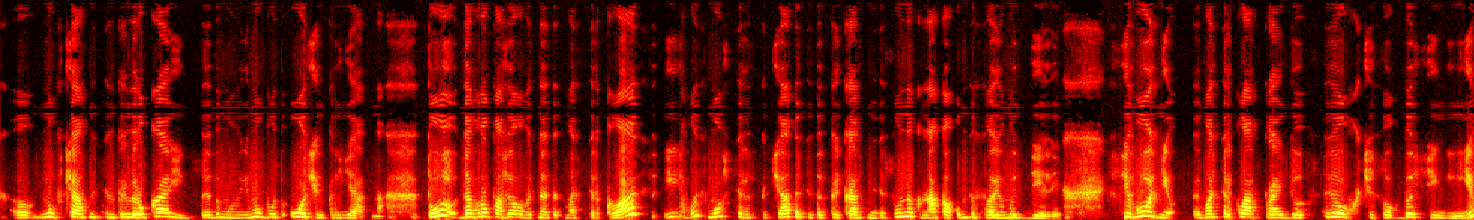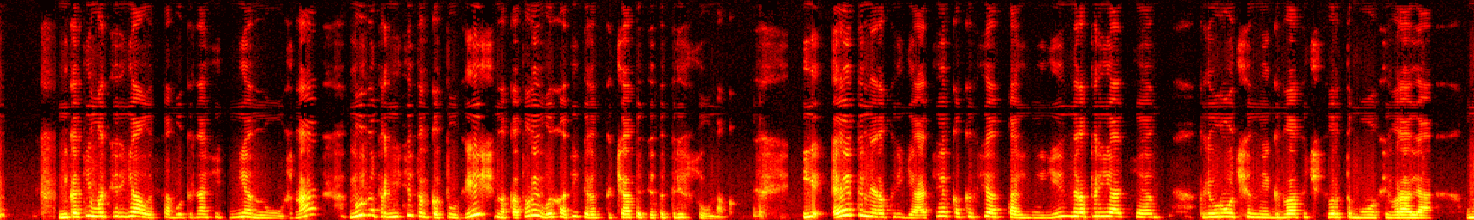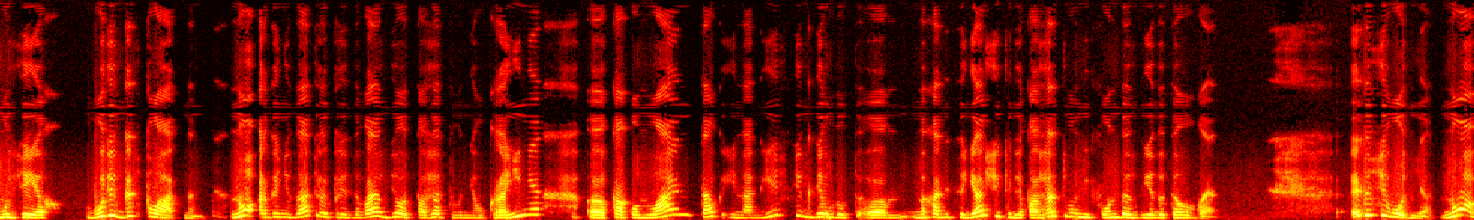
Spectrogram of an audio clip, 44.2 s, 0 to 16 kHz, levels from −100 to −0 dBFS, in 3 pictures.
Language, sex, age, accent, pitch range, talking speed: Russian, female, 50-69, native, 210-275 Hz, 135 wpm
